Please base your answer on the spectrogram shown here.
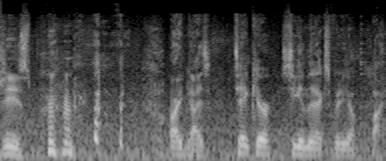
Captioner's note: laughs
